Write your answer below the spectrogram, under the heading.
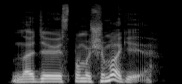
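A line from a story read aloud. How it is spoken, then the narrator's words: Warning tone. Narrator (Russian): предостерегающим тоном заметил Зориан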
